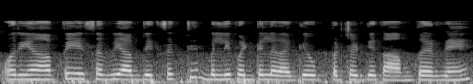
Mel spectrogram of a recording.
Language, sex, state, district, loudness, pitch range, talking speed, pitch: Hindi, female, Rajasthan, Jaipur, -14 LUFS, 205-225 Hz, 240 wpm, 220 Hz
